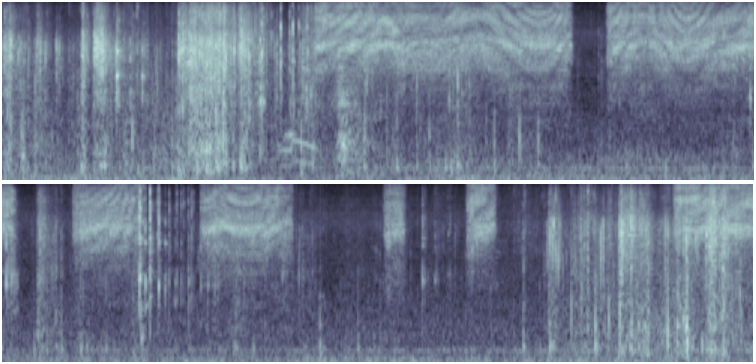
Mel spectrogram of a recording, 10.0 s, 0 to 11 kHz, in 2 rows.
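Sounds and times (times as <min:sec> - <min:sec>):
spray paint can hissing: 0:02.0 - 0:08.4, 0:09.5 - 0:10.0.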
